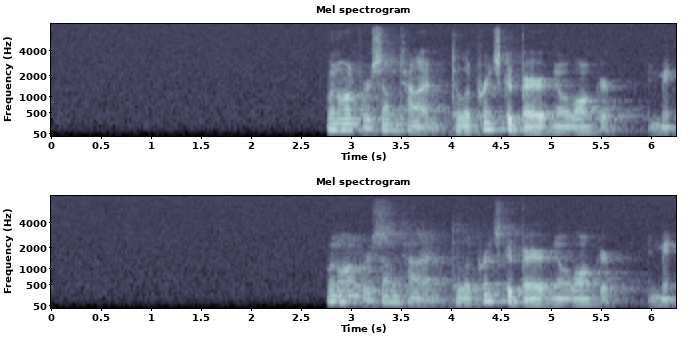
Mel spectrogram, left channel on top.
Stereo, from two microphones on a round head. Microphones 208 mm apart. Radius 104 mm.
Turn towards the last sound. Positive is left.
turn(degrees=-5)  # may be behind; listen again after turning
